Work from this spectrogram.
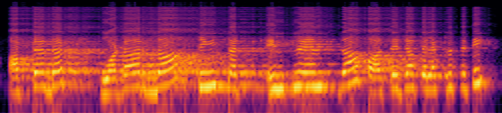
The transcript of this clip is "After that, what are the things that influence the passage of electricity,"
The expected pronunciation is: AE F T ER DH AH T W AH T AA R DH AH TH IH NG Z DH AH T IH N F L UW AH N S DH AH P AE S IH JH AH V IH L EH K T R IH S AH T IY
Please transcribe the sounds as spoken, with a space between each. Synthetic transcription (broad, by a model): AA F T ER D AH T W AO T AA R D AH S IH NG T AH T IH N F L UW AH N S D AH P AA S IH JH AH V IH L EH K T R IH S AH T IY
